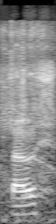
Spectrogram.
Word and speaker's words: Bosch: The Bosch one, or Bosch, that's how you say it.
